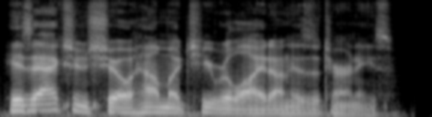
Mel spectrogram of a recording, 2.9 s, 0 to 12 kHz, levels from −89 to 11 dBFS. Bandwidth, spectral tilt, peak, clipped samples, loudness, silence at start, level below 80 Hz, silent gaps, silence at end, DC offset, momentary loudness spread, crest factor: 12 kHz; -5 dB/octave; -6 dBFS; under 0.1%; -22 LUFS; 0.05 s; -40 dBFS; none; 0.3 s; under 0.1%; 11 LU; 16 dB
